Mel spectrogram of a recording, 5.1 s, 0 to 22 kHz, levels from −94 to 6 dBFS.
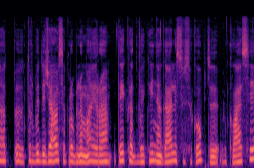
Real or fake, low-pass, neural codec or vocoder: fake; 14.4 kHz; vocoder, 44.1 kHz, 128 mel bands, Pupu-Vocoder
